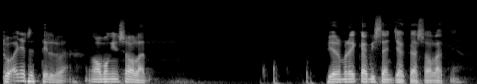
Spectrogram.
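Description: A middle-aged man preaching a sermon, animated and emphatic, often addressing his listeners directly. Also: medium pitch, normal speed. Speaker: Islamic preacher.

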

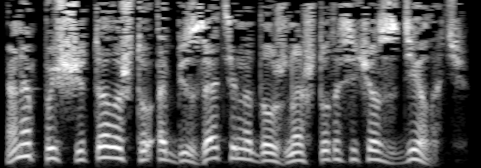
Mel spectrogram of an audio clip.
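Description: Man reading an audiobook story, husky voice, lots of pitch movement, dry close mic. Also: sing-song, brisk, dry recording. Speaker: audiobook narrator. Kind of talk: first-person audiobook narration.

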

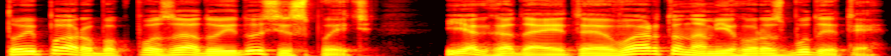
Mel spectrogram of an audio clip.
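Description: A reader playing a steady male pilot in an audiobook thriller, giving calm, businesslike instructions in a fairly low voice. His delivery moves with lively pitch swings. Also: fairly quick. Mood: firm. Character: practical male airline pilot, firm and level-headed.

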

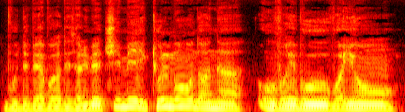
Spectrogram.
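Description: A hulking drunken brute shouts and slurs his threats, as a man reads him. His husky, dark voice is pushed up high and loud. He comes across as menacing and bullying. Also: normal speed, close to an everyday voice. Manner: bellowing, threatening, slurred. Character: drunken lame brutish male neighbor.

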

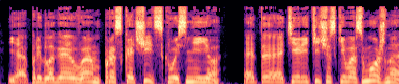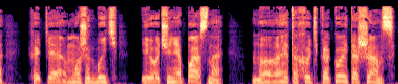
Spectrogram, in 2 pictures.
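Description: A man's voice: high-pitched, creaky, a bit bright, dry recording, studio quality, pitched above the performer's own voice. A man voicing an old male professor in an audiobook, tender and resolute, ready to sacrifice himself. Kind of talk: audiobook reading.

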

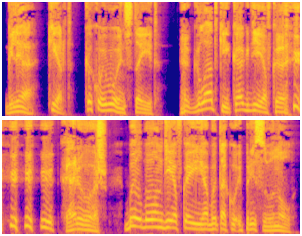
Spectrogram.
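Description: A man's voice: medium pitch, very animated, slow pace, a little mellow, slightly rough, no echo, studio quality, pitched above the performer's own voice, full character voice. A man voicing a crude soldier who jeers coarsely. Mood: jeering. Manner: jeering, coarse.

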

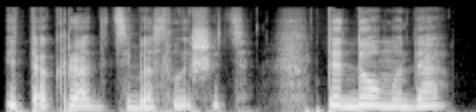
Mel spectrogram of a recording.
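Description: A woman's voice: on the high side, steady tone, a little fast, darkish tone, dry recording, clean studio sound, voice pushed up, lightly acted. A woman voicing a tearful new young mother. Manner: breathless, tearful, apologetic. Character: young woman just given birth, emotional, tearful.

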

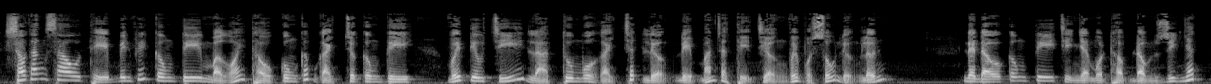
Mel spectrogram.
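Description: A man telling a scripted horror story in a lively, dramatic way. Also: medium pitch, normal speed, dry recording.

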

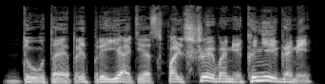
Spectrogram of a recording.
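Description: A man voicing a hot-tempered young man who shouts accusations at a rival in a storybook reading. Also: deep voice, animated, normal speed, dry recording, studio quality, exaggerated voice. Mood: furious.

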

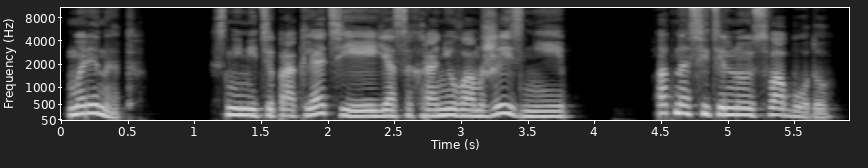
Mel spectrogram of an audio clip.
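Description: Brief: stern male security chief, read by a woman, low-pitched, dry and close. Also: normal speed, warm tone, dry recording. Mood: commanding. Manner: authoritative. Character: commanding male head of security.

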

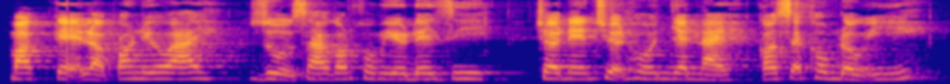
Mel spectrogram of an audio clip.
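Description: An indignant young man arguing hard against his mother, as a woman narrator reads him. The voice stays fairly high and agitated throughout this audiobook scene. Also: steady tone, brisk, fairly bright tone, close to an everyday voice. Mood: protesting. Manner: protesting, agitated. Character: indignant young adult son. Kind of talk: audiobook character voice.

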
